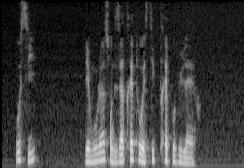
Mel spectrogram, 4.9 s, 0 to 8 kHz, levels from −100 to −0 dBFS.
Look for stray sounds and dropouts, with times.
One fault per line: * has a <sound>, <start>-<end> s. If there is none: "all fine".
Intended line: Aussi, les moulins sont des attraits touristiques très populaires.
all fine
